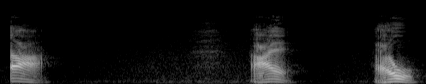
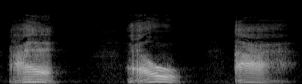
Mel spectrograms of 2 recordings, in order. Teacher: بعبع العين يعني اظهر فيها الجهر، انقطاع النفس · Shown in: first take · امنع النفس تماما، ما تخليش النفس يطلع مع العين. قول كده ع ع عو، ما قولش ع عو ع.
